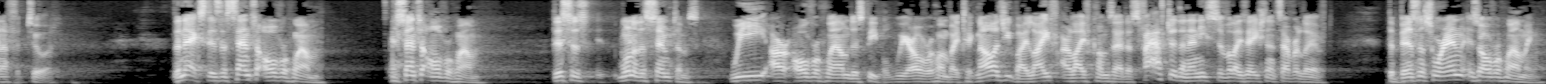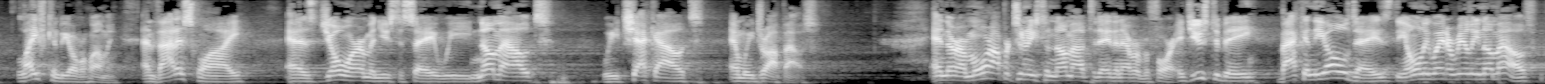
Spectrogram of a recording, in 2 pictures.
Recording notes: In this episode, recorded live at the Buffini & Company MasterMind Summit.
